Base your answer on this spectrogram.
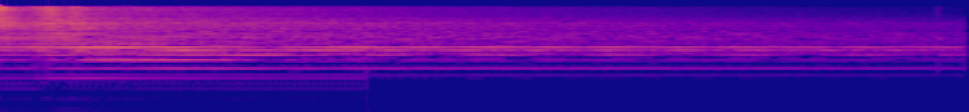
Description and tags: Another metal'ish sound. Made with some additive synths.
